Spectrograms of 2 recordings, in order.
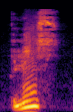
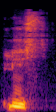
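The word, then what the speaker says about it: plus: أربعة أحرف كما نرى بليس. إذن في مواضع أخرى أنها تكتب نفس الكلمة ولكن بمعنى آخر. طبعا وعندما تأتي بمعنى آخر أنها لا تنطق بليس، أنها تنطق بلي مثلا.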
